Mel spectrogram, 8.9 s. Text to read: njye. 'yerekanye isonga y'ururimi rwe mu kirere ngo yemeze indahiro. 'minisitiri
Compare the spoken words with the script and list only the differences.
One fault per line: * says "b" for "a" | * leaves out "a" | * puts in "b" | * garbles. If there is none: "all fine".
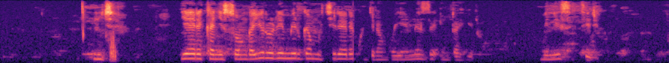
* puts in "kugira"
